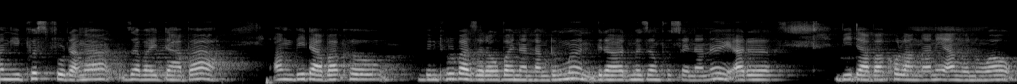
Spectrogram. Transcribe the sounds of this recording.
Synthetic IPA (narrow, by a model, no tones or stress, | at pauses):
aŋipʰɯspʰɾɔdaŋazabajdabaː | ŋbidabakʰɯw | biŋtʰulbazaɾawbajnanlaŋdɯŋmɯnbiɾat̚mɯzaŋpʰusajnanɯjaɾɯ | bidabakʰɯwlaŋnaneaŋɯnuwaw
